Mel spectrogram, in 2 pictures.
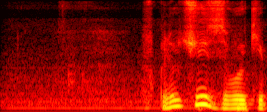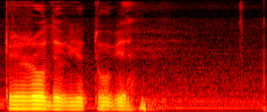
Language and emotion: Russian, sad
